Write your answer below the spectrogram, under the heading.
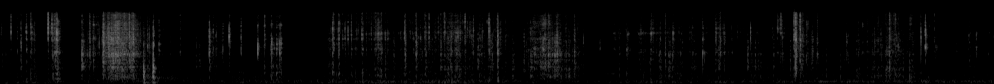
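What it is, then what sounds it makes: Glycerin soap bar being carved. A utility knife blade carves small cubes off a solid, translucent teal oval glycerin soap bar that is scored in a grid and held in the palm. Crisp, crinkly scraping and snapping cuts come in short bursts and longer rasping strokes, bright and high with almost no low end. Each cut stops dead with no ring.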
